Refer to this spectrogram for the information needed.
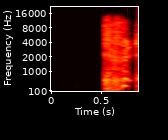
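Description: A single short throat-clearing cough from an adult, followed by the start of a second burst.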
